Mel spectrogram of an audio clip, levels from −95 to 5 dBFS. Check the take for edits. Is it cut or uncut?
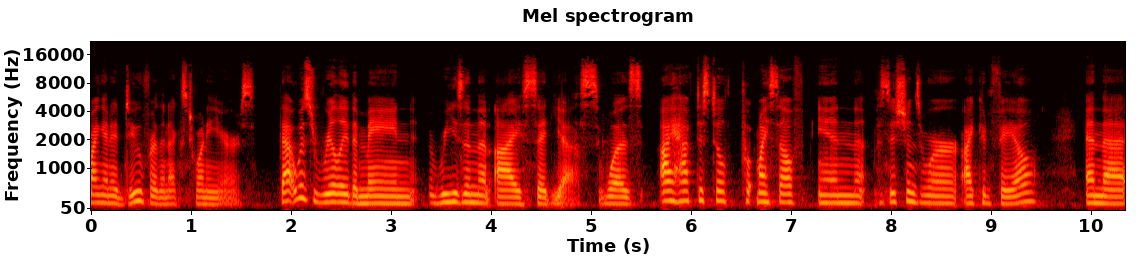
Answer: cut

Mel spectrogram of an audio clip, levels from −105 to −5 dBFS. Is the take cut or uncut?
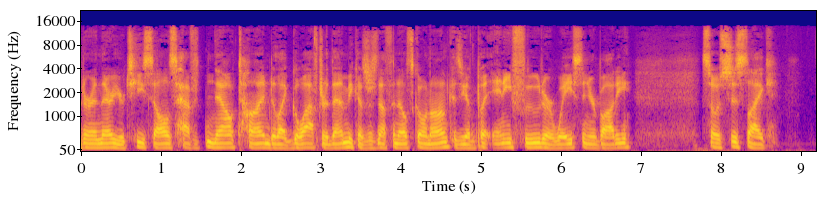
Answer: uncut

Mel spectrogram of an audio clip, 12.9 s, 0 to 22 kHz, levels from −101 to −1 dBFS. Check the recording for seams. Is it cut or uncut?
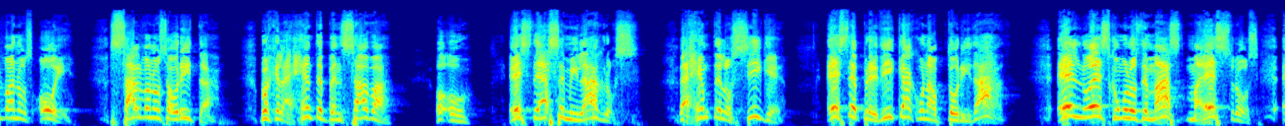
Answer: uncut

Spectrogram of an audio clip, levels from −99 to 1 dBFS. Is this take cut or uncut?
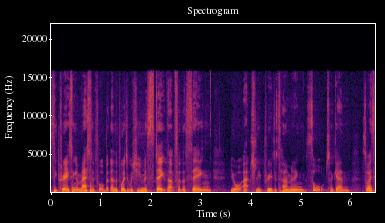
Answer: uncut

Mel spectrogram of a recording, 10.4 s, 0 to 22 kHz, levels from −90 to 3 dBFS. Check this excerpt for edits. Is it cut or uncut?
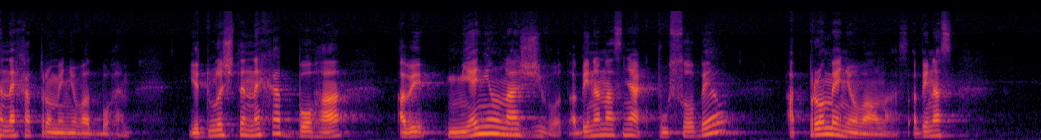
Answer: uncut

